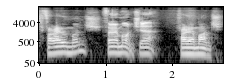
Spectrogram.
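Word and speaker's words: Pharoahe Monch: It's Pharoah Monch.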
